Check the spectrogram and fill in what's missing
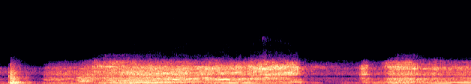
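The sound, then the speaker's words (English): A taxi cab's engine catches with a sharp burst, then roars steadily at high revs for several seconds before easing off and surging again as the cab pulls away, loud. “Get into the cab and start it.”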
